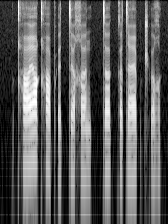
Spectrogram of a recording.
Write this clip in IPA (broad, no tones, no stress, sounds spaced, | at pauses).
qʰ æː qʰ æ pʼ ə tː ə χ ʌː n tː ʌ kː ʌ t æː p t͡ʃʼ ʊ ʁ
